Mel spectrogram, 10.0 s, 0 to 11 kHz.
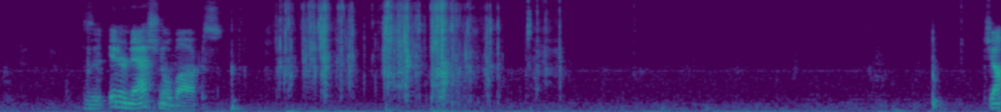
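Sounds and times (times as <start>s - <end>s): foil wrapper crinkling: 2.7s - 5.7s
faint handling sounds: 4.5s - 9.7s.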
